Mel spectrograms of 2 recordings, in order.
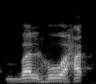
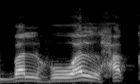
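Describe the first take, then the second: First: The L sound before 'haq' is dropped. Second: The L sound before 'haq' is clearly pronounced. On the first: The speaker calls it wrong. "Tapi ada yang baca" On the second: The speaker calls it right. "Kata bal huwal haq. Kena angkat lidah ke langit"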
